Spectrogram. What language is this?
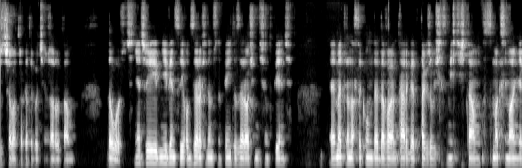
Polish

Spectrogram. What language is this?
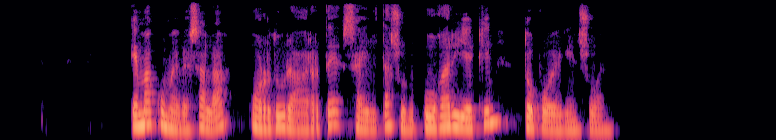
Basque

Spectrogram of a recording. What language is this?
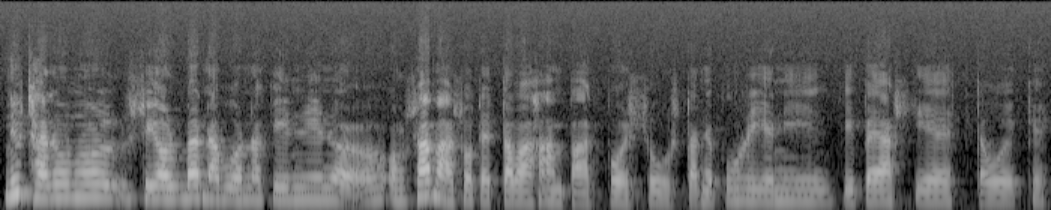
Finnish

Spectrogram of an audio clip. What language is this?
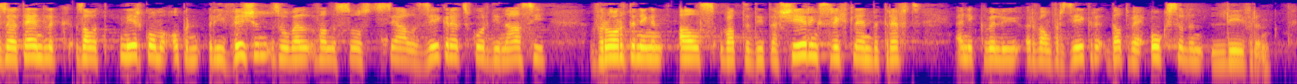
Dutch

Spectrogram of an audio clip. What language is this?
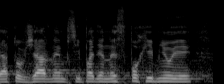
Czech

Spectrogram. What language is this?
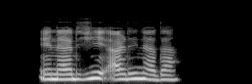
Pashto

